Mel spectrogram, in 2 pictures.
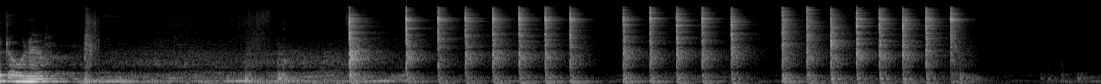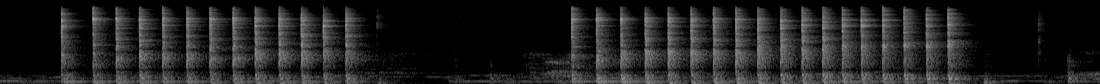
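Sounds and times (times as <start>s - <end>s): hammer tapping a blade: 3.5s - 9.8s, 11.6s - 14.9s, 16.7s - 21.5s.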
